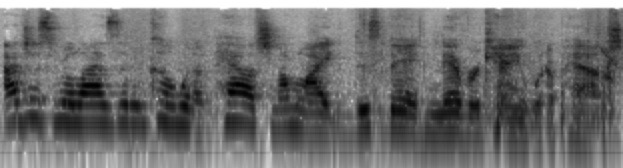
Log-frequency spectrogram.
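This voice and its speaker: In a Southern US accent, the voice makes very wide pitch swings over noticeable background noise. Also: woman. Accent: Southern US, country. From Mississippi. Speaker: vlogger. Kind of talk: casual vlog chat. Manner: animated; feisty. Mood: earnest, pleading. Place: home room. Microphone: phone near.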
